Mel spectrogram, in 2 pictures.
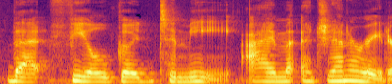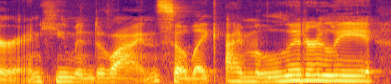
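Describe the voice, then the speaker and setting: A woman's voice: on the low side, a little slow. A young adult woman hosting a solo podcast, talking in a chatty, playful way with lots of fillers. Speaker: podcast host.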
